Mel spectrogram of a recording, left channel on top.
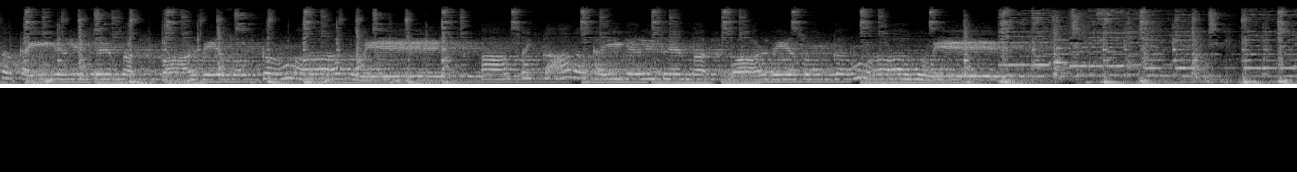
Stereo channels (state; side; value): silent; right; digital silence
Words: கைகளில் சேர்ந்த வாழ்வே சொர்க்கம் ஆகுமே ஆசை காதல் கைகளில் சேர்ந்த வாழ்வே சொர்க்கம் ஆகுமே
